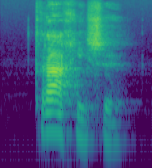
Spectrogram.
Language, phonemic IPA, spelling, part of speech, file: Dutch, /ˈtraːɣisə/, tragische, adjective, Nl-tragische.ogg
- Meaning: inflection of tragisch: 1. masculine/feminine singular attributive 2. definite neuter singular attributive 3. plural attributive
